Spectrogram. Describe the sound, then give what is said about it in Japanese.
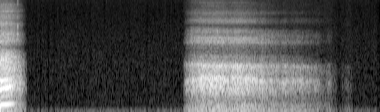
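A slow, soft breath, airy and quiet, is taken during a guided breathing exercise. It stretches for about a second after a short sound at the start, with silence around it. “声に合わせて呼吸してみて。吸って、吐いて、”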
